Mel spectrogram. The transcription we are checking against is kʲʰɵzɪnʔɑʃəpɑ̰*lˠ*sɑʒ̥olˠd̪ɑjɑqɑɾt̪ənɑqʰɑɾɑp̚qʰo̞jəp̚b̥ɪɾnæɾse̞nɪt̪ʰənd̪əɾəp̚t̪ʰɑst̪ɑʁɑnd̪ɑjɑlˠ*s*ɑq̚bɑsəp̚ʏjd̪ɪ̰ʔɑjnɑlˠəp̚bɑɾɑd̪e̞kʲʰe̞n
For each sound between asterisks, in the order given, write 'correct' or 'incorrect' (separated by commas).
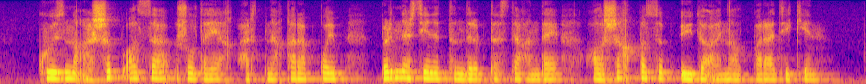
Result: correct, incorrect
